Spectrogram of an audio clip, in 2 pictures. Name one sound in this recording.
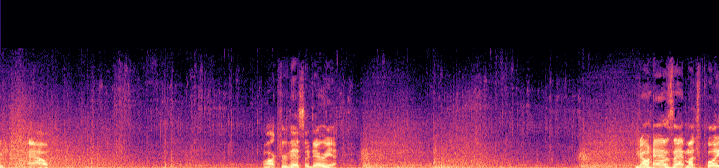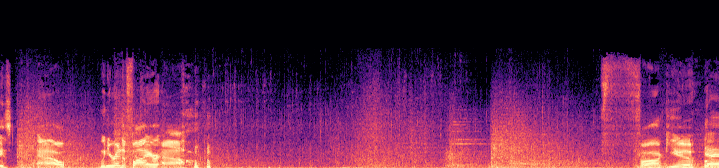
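Fire crackles and roars in a game.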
